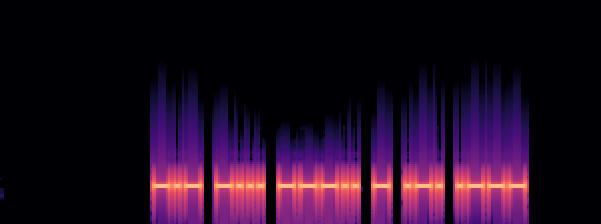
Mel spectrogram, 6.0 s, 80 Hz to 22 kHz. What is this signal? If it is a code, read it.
Morse code, heard as a keyed tone, about 23 wpm, 700 Hz. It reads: KB8TRJ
